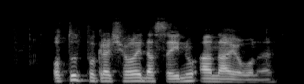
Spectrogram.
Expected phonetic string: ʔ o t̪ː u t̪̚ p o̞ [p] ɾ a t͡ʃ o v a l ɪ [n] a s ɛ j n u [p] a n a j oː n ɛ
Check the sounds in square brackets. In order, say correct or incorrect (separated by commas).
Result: incorrect, correct, incorrect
